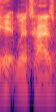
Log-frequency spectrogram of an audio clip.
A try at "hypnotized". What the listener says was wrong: He keeps saying hypmo with an M, I think.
